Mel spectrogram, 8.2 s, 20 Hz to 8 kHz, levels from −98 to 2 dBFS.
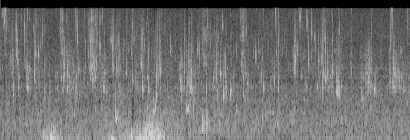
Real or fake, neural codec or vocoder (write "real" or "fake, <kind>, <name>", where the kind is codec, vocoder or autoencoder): real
